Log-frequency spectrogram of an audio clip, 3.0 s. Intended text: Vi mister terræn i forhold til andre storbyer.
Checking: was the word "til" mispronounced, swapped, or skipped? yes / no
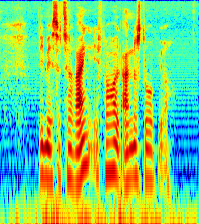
yes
